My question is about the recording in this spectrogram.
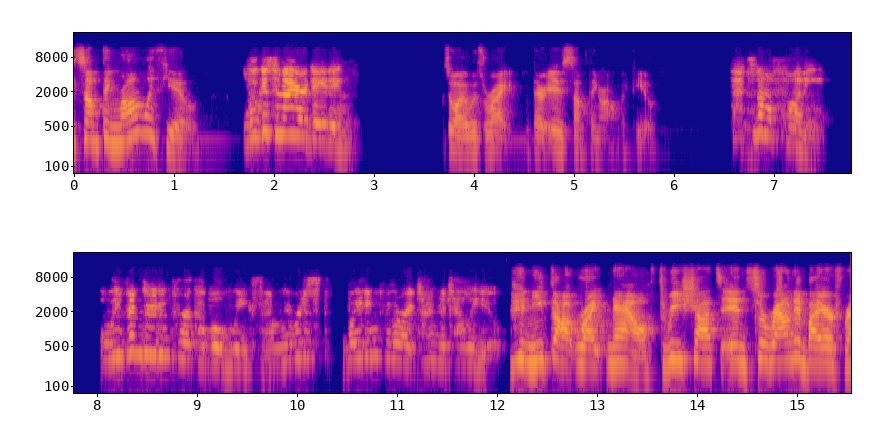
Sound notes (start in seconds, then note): none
